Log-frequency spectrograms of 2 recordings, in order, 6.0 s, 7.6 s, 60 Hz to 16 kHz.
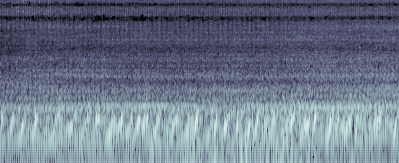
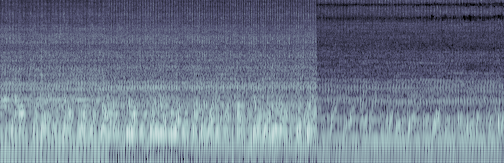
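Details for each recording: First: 1952 Johnson Seahorse 5 hp two-stroke outboard after setting coil gap to about three thousandths of an inch for stronger spark: even fast burble with steady firing, no misses; running much better. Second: 1952 Johnson Seahorse 5 hp two-stroke outboard, not run ~40 years, after an hour of idling: steady fast buzz that won't settle to a low idle; later traced to carburetor gasket air leak and weak spark.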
